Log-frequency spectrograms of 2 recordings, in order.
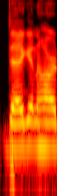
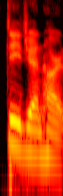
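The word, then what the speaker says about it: Degenhart: and they also have I like to pronounce this guy's name wrong on purpose they have Tyson Degen Hart who's entering a sophomore year I know it's digging hard or whatever but it's DJ and heart all right come on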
